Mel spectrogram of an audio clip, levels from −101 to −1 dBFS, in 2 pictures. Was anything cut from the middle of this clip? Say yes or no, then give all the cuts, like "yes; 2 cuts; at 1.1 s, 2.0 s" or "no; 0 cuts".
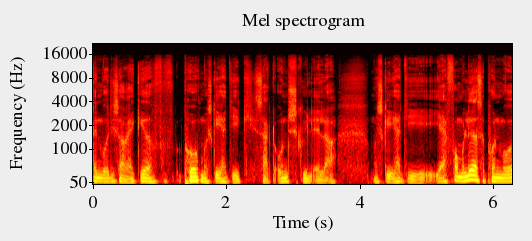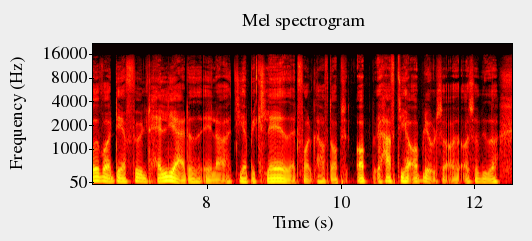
no; 0 cuts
